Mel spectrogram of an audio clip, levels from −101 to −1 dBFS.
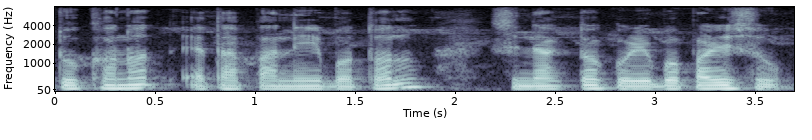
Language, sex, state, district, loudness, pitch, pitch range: Assamese, male, Assam, Sonitpur, -18 LUFS, 100 Hz, 90-110 Hz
